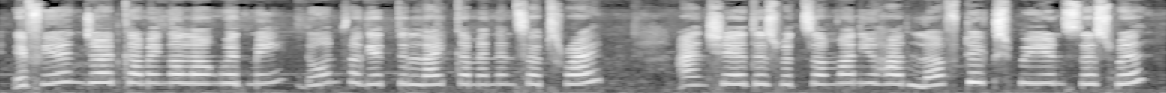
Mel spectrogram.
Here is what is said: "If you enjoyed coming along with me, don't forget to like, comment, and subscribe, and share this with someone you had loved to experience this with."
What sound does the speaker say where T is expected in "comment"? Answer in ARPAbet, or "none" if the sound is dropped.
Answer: none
